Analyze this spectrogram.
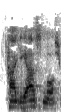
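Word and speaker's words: Hagiasmos (ἁγιασμός): Hagiamos is the pronunciation that the concordance will give. Hagiasmos, rather.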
